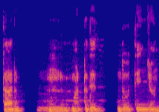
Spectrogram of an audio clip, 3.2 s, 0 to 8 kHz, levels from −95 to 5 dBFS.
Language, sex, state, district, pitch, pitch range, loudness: Bengali, male, West Bengal, Jalpaiguri, 115 Hz, 110-125 Hz, -26 LUFS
